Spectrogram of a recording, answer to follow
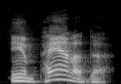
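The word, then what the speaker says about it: empanada: imp imp well that's there's only one M that second you're making an M sound but imp panada there you go imp panada it's not pan though the N goes with the next part so it's just imp and the emphasis on the naada NADA you're getting close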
